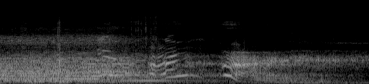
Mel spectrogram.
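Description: A mummy creature lets out a rising and falling wailing moan.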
